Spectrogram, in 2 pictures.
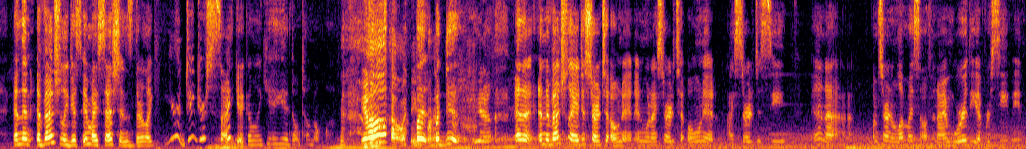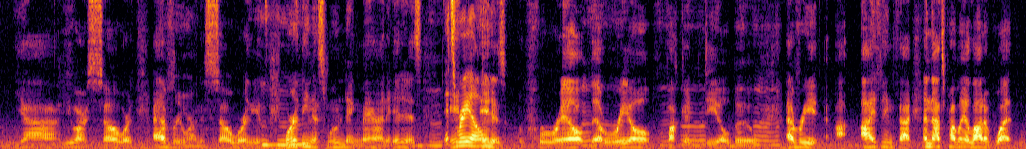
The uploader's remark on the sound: joins me in the car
